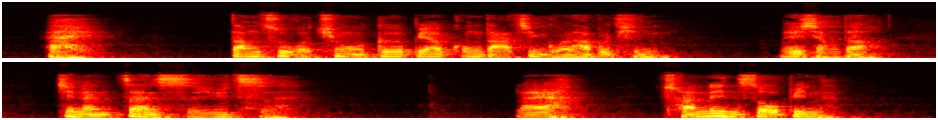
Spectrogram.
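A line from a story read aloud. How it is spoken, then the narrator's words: Sighing. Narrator (Chinese): 白吞叹了口气说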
